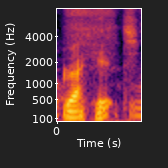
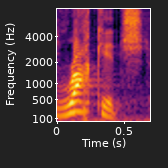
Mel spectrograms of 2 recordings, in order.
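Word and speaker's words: Rakić: My concern is that I know that Alexander Rakic, or however you say his name, I'm so terrible. – Rakic. – Rakic.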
